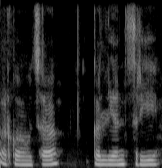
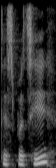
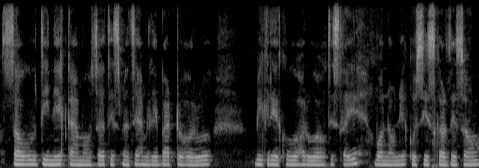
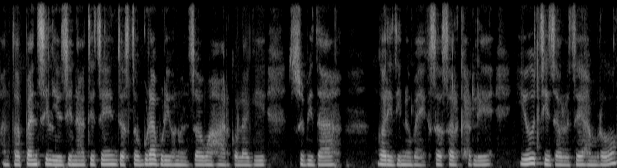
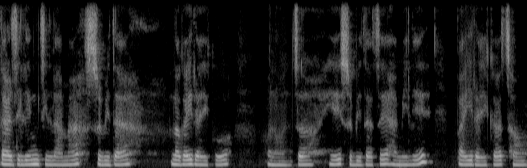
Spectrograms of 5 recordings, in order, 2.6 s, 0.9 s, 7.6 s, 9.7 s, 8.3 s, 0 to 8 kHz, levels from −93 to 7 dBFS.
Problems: constant background noise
